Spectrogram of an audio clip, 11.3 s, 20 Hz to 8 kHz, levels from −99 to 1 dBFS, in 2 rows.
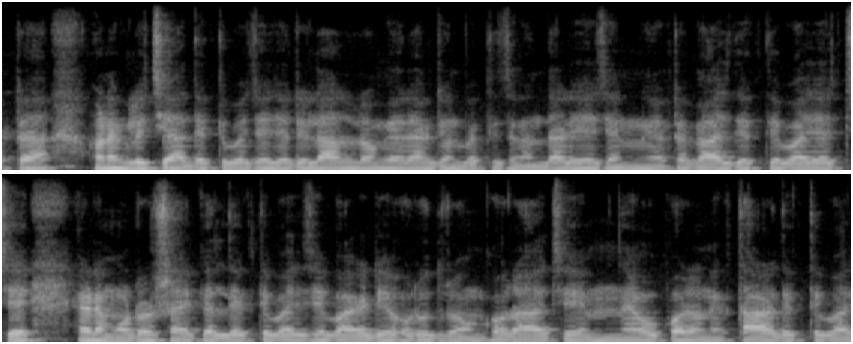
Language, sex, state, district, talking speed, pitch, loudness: Bajjika, male, Bihar, Vaishali, 195 wpm, 130 Hz, -31 LUFS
